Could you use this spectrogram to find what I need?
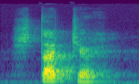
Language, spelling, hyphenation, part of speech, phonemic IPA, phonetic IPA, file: Dutch, stadjer, stad‧jer, noun, /ˈstɑdjər/, [ˈstɑcər], Nl-stadjer.ogg
- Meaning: an inhabitant of the city of Groningen, the Netherlands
